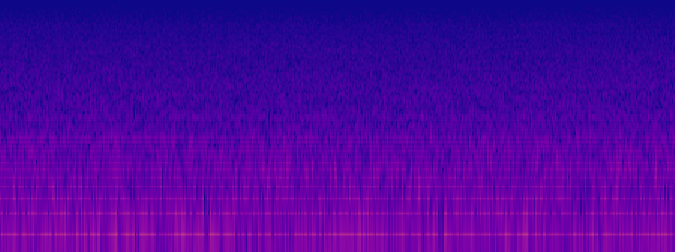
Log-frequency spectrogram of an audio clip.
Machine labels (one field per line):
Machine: fan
